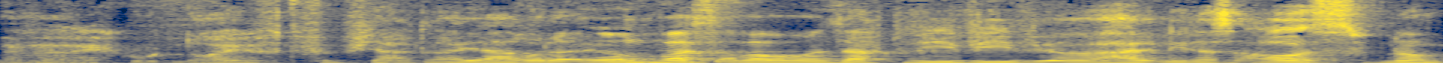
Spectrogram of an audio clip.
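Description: A man with a fairly high pitch speaks fairly quickly while noticeable background noise plays. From Germany, moved around (Bremen area, Lüneburger Heide, Sauerland). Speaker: food and wine writer, former restaurateur. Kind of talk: casual chat. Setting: at guest's kitchen table. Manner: animated.

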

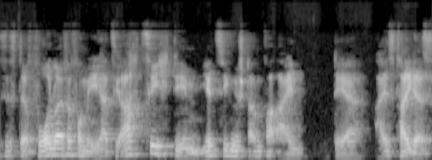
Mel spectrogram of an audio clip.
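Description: At a very slow pace, a man with a medium pitch speaks with lively intonation and big swings in loudness. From Franconia, Bavaria (Nuremberg). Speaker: ice hockey fan representative. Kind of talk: interview. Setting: at home.

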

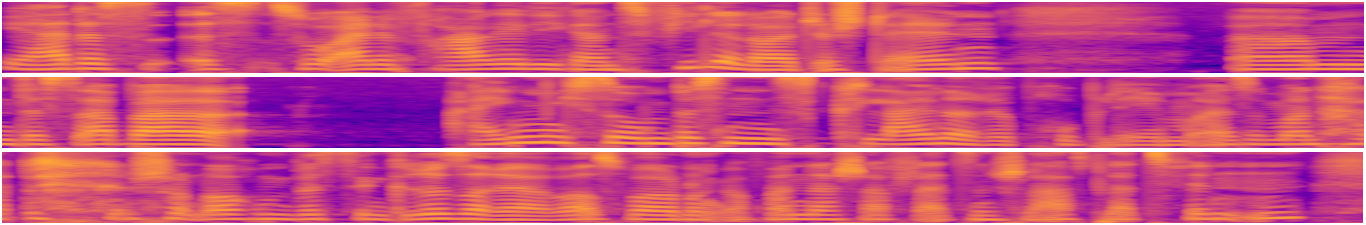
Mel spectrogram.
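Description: Very fast speech from a woman, fairly even in intonation. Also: medium pitch for a woman. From Franconia, Bavaria (near Nuremberg). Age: 30s. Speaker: journeyman butcher on traditional travels. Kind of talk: casual interview.

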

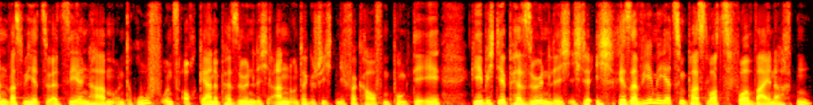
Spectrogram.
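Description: Over a very clean recording with a silent background and a dry, close sound with no echo, a man talks very fast at a medium pitch with lively intonation. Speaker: storytelling consultant and podcast host. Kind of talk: angry rant about storytelling and marketing. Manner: heated, fast, worked up; emphatic, animated, forceful.

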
